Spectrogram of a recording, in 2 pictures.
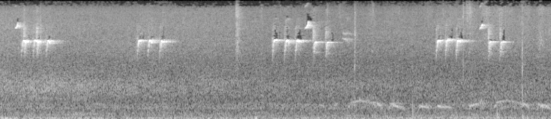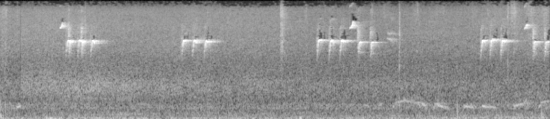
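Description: Birds singing: a short high call ending in a quick chatter, repeated every two to three seconds, with lower rising-and-falling notes coming in several bouts from about seven seconds in.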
